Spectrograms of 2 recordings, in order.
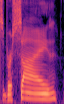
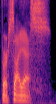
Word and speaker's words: Versailles: And yes, there are two different pronunciations. In France, it's Versailles or Versailles. In Miami, it's Versailles.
